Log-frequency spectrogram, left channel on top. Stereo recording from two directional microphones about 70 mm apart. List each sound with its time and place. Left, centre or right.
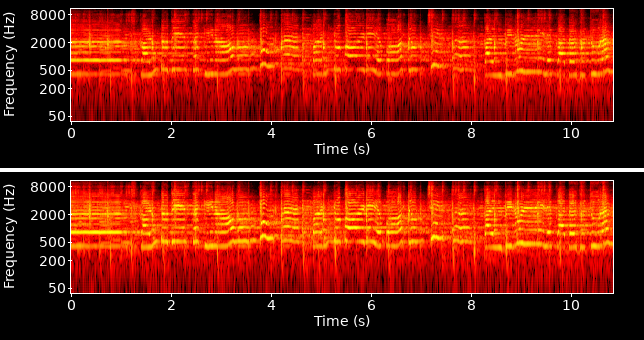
0.0 s music: right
